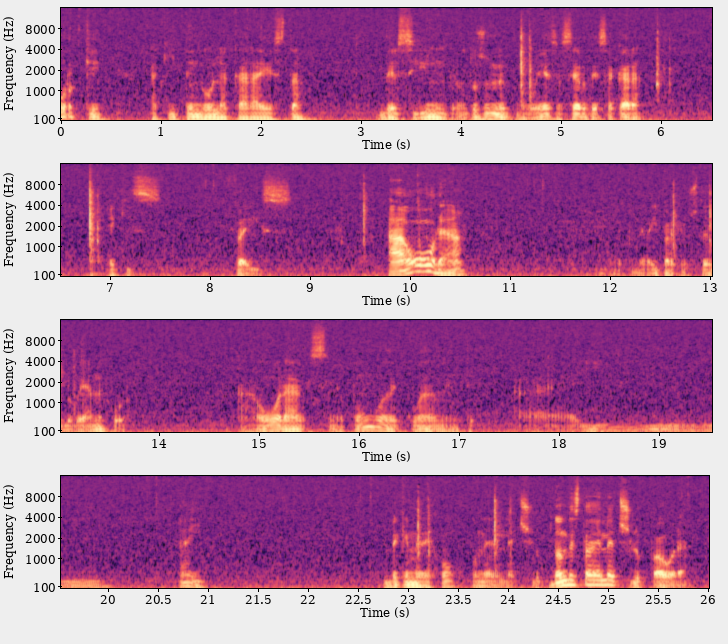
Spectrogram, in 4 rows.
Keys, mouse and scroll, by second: 0.0 click, 1.0 middle click, 1.8 right click, 4.6 c, 5.9 Escape, 6.7 x, 7.9 click, 8.6 middle click, 9.6-10.6 shift+middle drag, 11.2 click, 12.9 ctrl+r, 20.4 click, 22.5 click, 23.1 Tab, 23.8 Tab, 25.7 click.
